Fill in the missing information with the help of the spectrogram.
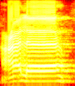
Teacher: یحضو، اس طرح عین زبر ع، لام کھڑا زبر لا، علی، عین کو واضح کریں اور لام کو تھوڑا سا کھینچیں کھڑا زبر کی وجہ سے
